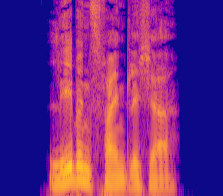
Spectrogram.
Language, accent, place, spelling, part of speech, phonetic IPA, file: German, Germany, Berlin, lebensfeindlicher, adjective, [ˈleːbn̩sˌfaɪ̯ntlɪçɐ], De-lebensfeindlicher.ogg
- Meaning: 1. comparative degree of lebensfeindlich 2. inflection of lebensfeindlich: strong/mixed nominative masculine singular 3. inflection of lebensfeindlich: strong genitive/dative feminine singular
